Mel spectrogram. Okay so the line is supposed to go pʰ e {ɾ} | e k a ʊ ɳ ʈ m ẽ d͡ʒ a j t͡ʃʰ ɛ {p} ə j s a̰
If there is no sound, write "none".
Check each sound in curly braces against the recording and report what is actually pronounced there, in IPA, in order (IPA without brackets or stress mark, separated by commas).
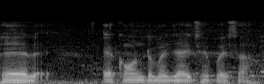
ɾ, p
